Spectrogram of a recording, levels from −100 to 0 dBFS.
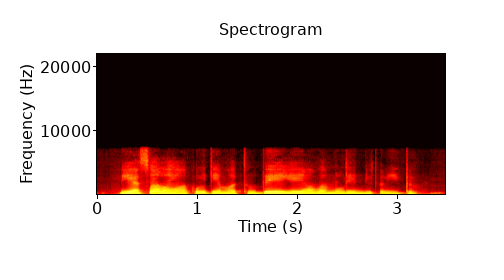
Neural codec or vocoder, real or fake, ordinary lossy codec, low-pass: codec, 16 kHz, 0.5 kbps, FreqCodec, larger model; fake; MP3, 96 kbps; 7.2 kHz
